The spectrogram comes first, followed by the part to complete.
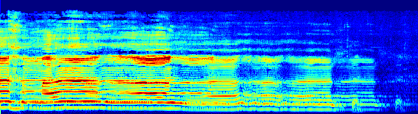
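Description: A man's solo voice chanting a Persian rawda (mourning elegy) into a microphone. It is one long, drawn-out melismatic phrase that steps down in pitch partway through and fades away near the end.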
